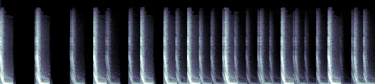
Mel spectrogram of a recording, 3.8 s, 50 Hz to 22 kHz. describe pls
Experimental Kick Loops (21)
A collection of low end bass kick loops perfect for techno,experimental and rhythmic electronic music. Loop audio files.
